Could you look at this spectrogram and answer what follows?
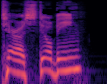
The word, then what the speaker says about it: pterostilbene: It's spelled T like Paul, T-E-R-O, S-T-I-L-B-E-N-E. – S-T-I-O? – P-T-E-R-O, S-T-I-L-B-E-N-E. – Mm-hmm. So you pronounce it Tara Stillbean? – The P is silent.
